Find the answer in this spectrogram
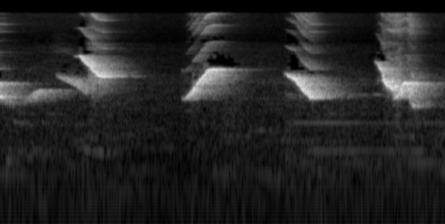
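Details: A champion red-cowled cardinal sings four clear, rich whistled phrases, each a quick rising or slurred note, spaced under a second apart, with no other sounds.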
